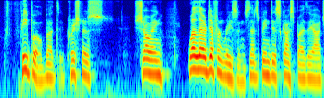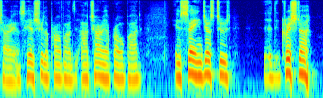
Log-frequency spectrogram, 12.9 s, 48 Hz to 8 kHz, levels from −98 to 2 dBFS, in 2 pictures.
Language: English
